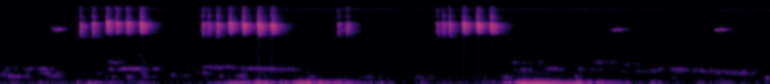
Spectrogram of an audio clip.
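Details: Flowerpecker singing loudly to coax other flowerpeckers to sing. Three quick runs of sharp, very high ticking notes, each under a second long, separated by pauses, with faint single chips and a low hum underneath.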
